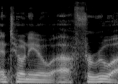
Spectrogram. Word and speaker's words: Antonio Ferrua: A guy by the name of Antonio Ferrua, I think you say his name.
